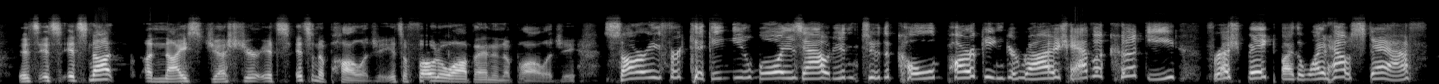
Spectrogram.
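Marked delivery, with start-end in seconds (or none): 6.1-14.1 put-on very high, sweet old-lady caricature voice. Mocking a cookie handout with an apology: imitating Jill Biden as sweet old lady. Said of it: "the sweet little old lady type caricature".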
